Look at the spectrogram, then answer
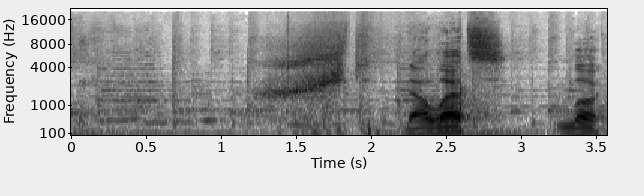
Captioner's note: whooshes loudly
